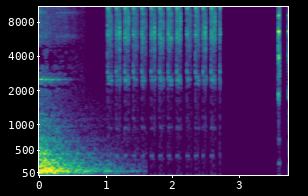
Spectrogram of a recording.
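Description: Quick soft clicks tick rapidly as a menu map zooms out.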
